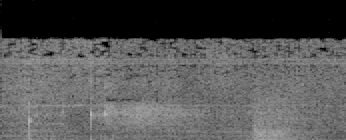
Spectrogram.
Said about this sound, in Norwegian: Det kan ha til noe med at det er noen dører som blir smelt på utsida.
